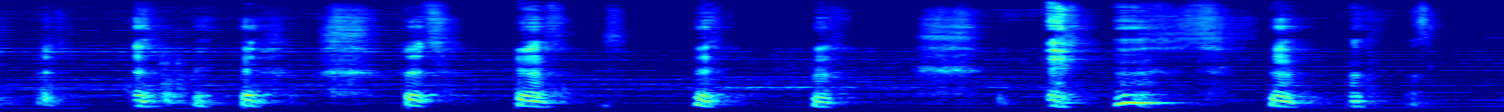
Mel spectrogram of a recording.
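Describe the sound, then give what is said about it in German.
A man, the character Ismark, in a church, clears his throat over and over, about a dozen short, harsh, gravelly bursts in an uneven rhythm, fairly loud, with no other sound between them. “Ismark guckt zu dir rüber, da ist und räuspert sich dann.”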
